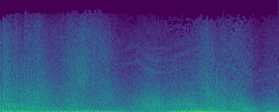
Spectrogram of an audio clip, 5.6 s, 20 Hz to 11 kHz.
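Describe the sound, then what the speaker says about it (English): Dense, sustained roar of .50 caliber rounds striking a MiG jet fighter in a Korean War dogfight, loud and continuous with rolling explosive rumble throughout, no voices. "50 caliber rounds impact the MiG."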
